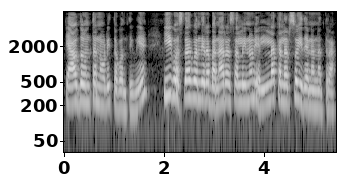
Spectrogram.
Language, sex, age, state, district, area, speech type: Kannada, female, 45-60, Karnataka, Bangalore Urban, urban, spontaneous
